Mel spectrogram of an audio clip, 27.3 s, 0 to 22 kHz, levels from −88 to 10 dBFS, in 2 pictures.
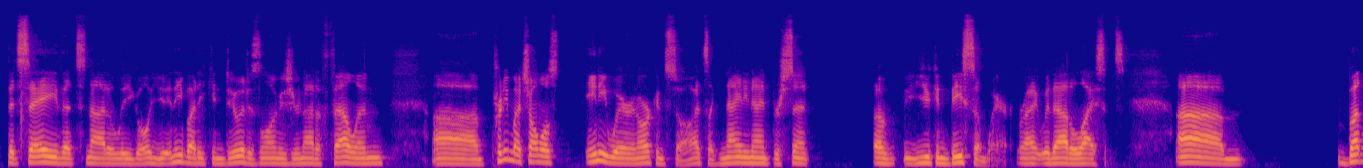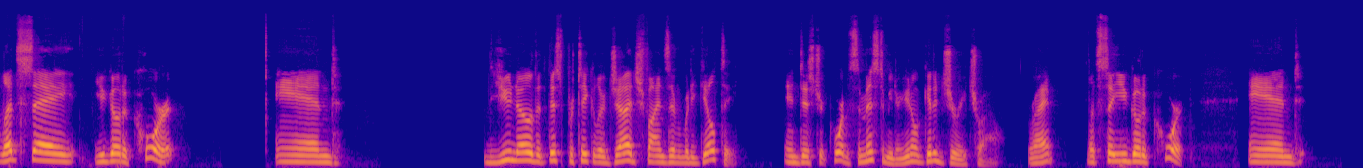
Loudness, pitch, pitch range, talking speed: -21 LUFS, 135 Hz, 120-155 Hz, 165 wpm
